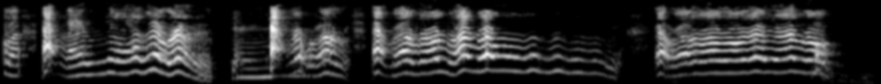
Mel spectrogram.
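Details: Chihuahua howling indoors: long, wavering, tonal howls that rise and fall in pitch, each held one to two seconds, broken by brief sharp yips between them, with a final sustained howl fading out.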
